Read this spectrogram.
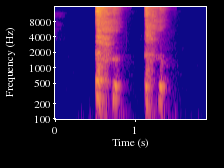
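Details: An ill adult lying in bed trying to sleep, with sore throat, shortness of breath, cough and nausea, gives two short, harsh coughs, each with a clipped second part.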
